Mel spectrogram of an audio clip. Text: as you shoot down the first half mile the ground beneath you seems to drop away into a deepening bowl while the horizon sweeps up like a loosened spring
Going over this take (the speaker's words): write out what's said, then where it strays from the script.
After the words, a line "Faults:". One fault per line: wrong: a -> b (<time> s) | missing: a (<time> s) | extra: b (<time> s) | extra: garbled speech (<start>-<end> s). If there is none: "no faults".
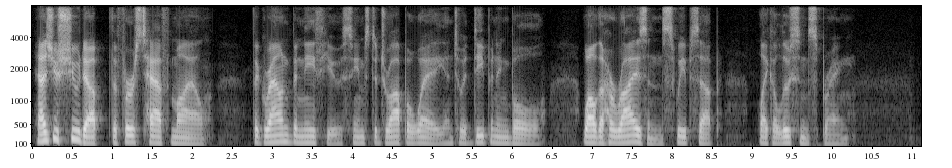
as you shoot up the first half mile the ground beneath you seems to drop away into a deepening bowl while the horizon sweeps up like a loosened spring
Faults:
wrong: down -> up (0.7 s)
